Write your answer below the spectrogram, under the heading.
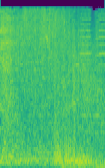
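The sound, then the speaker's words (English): Loud rumbling roar of an enemy fighter craft exploding during a dogfight. It is dense and noisy, sustained throughout and swelling slightly midway, with no voices. “Sensors registered an explosion behind him”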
